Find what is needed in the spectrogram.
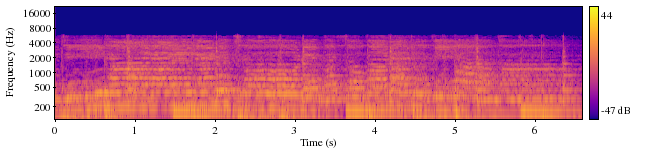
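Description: Hindu devotional aarti music: voices singing a chanted mantra over instruments with a steady beat.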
